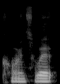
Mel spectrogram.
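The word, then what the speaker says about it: David Corenswet: That's how you say it, Cornsweat.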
